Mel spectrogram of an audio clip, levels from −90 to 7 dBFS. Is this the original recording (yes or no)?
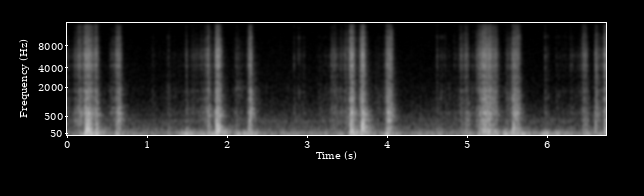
yes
